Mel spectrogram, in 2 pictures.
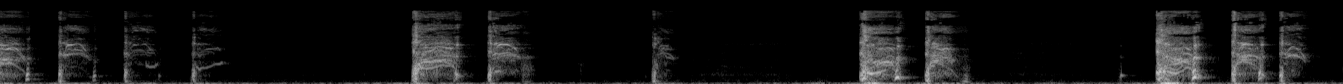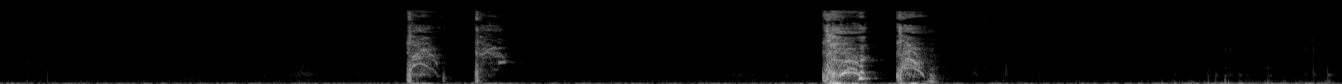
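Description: A long fit of about sixteen harsh coughs in bursts of two to four, with a wheezy quality.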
